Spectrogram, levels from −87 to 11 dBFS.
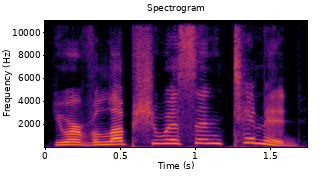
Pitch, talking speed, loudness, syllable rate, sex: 265 Hz, 170 wpm, -19 LUFS, 5.5 syllables/s, female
